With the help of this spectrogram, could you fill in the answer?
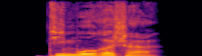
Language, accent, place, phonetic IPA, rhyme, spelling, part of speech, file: German, Germany, Berlin, [tiˈmoːʁɪʃɐ], -oːʁɪʃɐ, timorischer, adjective, De-timorischer.ogg
- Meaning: inflection of timorisch: 1. strong/mixed nominative masculine singular 2. strong genitive/dative feminine singular 3. strong genitive plural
